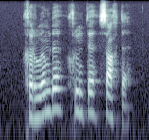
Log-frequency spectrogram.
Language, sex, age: Afrikaans, male, 22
